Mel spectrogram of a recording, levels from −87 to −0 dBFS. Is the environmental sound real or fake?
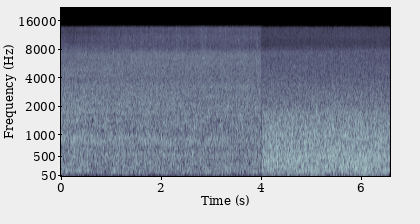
fake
